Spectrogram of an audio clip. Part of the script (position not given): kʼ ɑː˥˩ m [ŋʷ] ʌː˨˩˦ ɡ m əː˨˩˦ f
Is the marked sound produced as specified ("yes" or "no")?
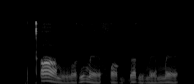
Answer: yes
